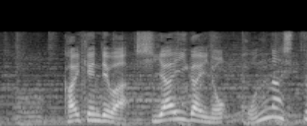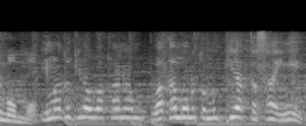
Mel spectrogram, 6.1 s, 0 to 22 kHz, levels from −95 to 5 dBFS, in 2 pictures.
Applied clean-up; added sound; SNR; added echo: none; none; none; none.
